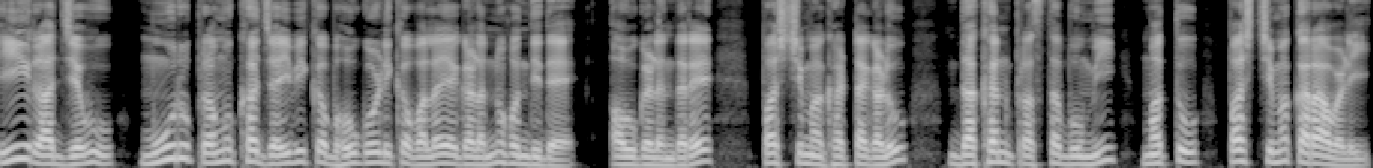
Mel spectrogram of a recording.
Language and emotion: Kannada, neutral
